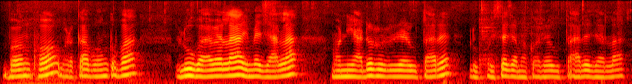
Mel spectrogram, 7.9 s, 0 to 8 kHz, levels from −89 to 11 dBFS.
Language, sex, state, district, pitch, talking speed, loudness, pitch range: Bhojpuri, female, Bihar, Gopalganj, 185 Hz, 145 wpm, -24 LUFS, 175-200 Hz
